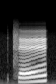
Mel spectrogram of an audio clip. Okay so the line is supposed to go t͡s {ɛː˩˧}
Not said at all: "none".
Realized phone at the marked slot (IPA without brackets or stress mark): ɛː˩˧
